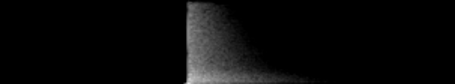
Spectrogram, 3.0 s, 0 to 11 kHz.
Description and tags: Small pistol gunshot indoors
9mm PAK pistol shot in a small room
shooting, shot, weapon, gunshot, gun, pistol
